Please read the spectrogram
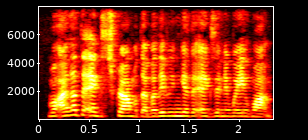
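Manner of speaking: ordinary talk, nothing marked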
